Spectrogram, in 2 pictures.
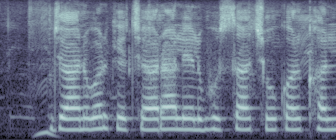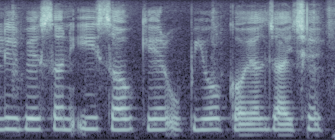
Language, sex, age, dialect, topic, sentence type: Maithili, female, 25-30, Bajjika, agriculture, statement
